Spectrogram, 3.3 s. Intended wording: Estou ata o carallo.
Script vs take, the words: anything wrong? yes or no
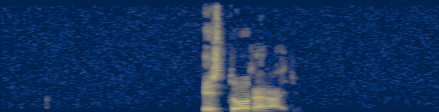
yes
